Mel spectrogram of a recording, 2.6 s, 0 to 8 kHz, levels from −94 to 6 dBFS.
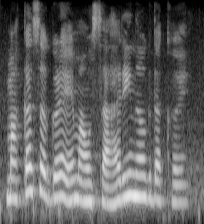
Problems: background sounds at intervals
